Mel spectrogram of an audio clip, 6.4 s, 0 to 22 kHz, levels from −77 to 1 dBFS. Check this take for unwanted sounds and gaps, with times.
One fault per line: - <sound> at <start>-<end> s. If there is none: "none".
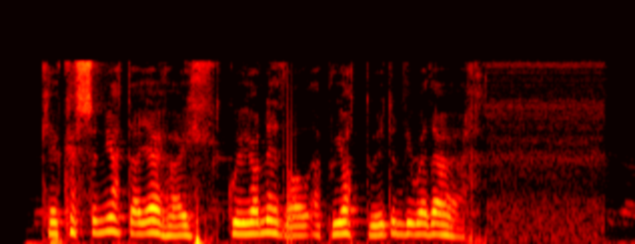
none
